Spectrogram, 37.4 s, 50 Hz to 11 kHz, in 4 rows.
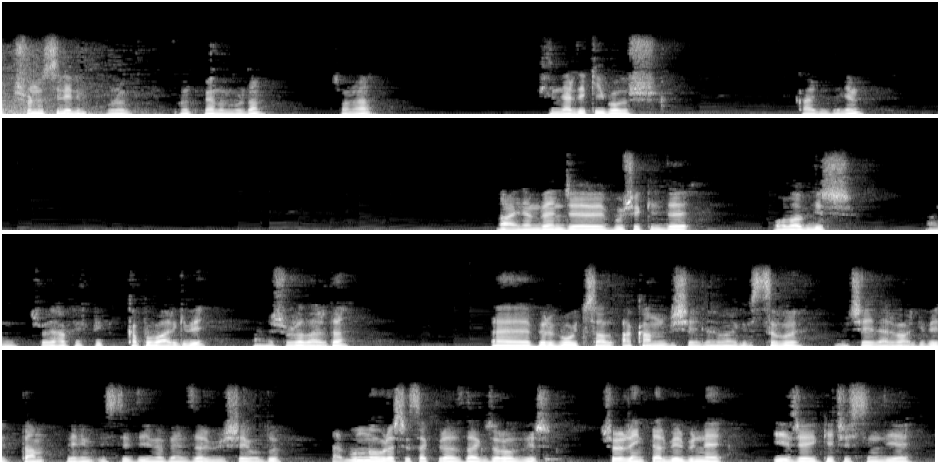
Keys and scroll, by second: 6.6 ctrl+s.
